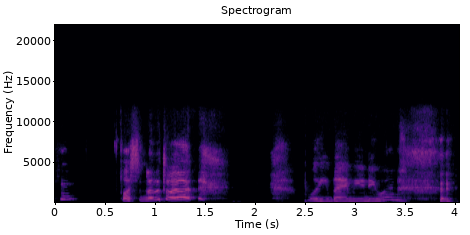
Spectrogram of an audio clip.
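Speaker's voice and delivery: sheepishly confessing to the manager; sheepish confession. Retold or imitated. To her manager about the lost clicker, sheepish. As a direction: mumble it like a guilty employee asking a favor.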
